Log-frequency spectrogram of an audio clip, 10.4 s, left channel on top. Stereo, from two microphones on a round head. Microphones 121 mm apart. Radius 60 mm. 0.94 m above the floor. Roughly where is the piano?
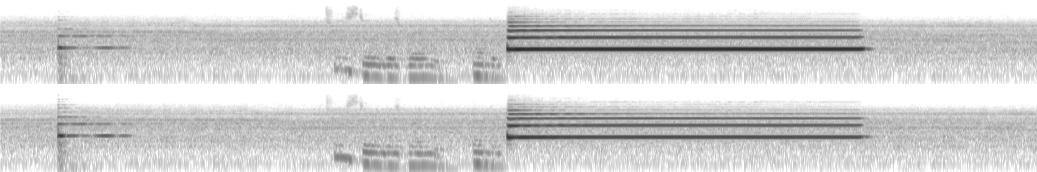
Right.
